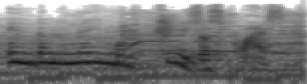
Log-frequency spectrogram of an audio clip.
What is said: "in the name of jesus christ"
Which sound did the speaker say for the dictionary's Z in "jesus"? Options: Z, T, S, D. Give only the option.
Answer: Z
